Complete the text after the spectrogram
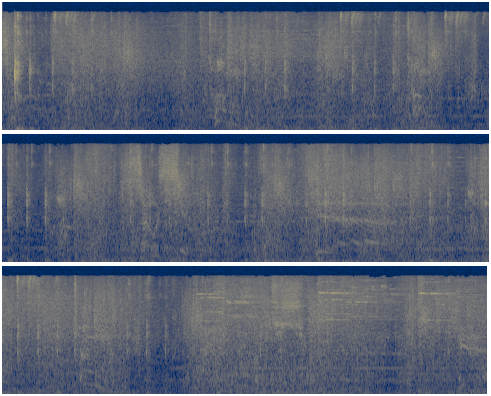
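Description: Video game fight effects crackle and burst.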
